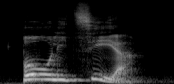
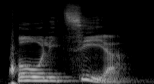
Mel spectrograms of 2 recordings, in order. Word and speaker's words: polizia: Polizia, polizia. Attenzione all'accento e attenzione al suono della Z. È la stessa Z di pizza e pur essendo una sola Z, al suono sembra quasi una doppia.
